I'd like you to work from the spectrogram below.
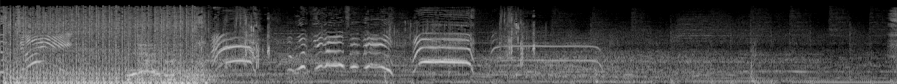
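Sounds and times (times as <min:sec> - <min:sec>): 
rapid gunfire aimed at attacking creatures: 0:00.0 - 0:02.3
high wailing and whooping cries: 0:01.2 - 0:06.4.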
